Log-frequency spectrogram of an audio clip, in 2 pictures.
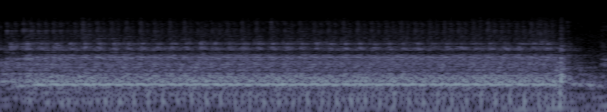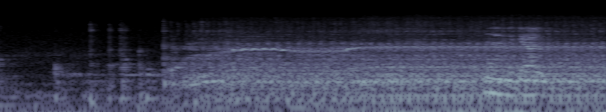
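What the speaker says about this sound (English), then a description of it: "So we've sewn those down." A sewing machine stitches a quilt block in a steady, fast mechanical whir that pauses briefly midway and then resumes, close and fairly loud, with a voice talking through part of it.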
